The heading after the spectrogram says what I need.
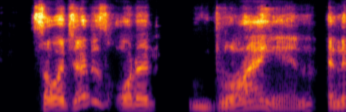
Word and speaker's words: Braian: So a judge has ordered Brian, and it's spelled Braian, Brian Nahuel Paez, remand in prison after charging him with supplying the singer with drugs a week ago.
